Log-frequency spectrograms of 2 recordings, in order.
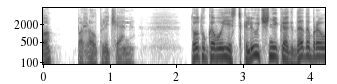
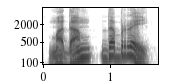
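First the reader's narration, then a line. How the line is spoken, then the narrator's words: Plain. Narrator (Russian): сказал сыщик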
